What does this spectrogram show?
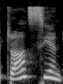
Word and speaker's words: transient: देखिए वो ट्रांसेंड था, ये ट्रांसिएंट है, ध्यान रखिएगा।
